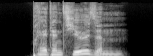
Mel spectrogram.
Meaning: strong dative masculine/neuter singular of prätentiös
- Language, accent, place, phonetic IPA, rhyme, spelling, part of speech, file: German, Germany, Berlin, [pʁɛtɛnˈt͡si̯øːzm̩], -øːzm̩, prätentiösem, adjective, De-prätentiösem.ogg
